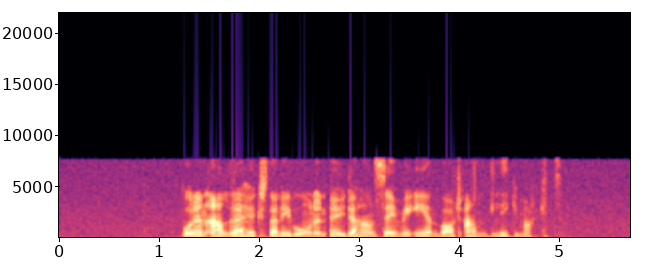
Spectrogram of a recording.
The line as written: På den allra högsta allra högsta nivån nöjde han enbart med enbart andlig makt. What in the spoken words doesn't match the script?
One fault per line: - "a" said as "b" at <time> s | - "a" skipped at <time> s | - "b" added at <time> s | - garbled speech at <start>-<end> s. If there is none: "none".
- "allra högsta" skipped at 2.2 s
- "enbart" said as "sig" at 3.1 s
